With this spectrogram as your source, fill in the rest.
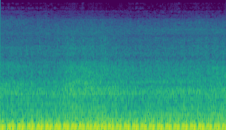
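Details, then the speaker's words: Kawasaki Vulcan Vaquero V-twin with exhaust baffles removed: lumpy idle and revs with a fast loose metallic clatter over each firing pulse from the side. Rider suspects something still loose inside the exhaust where the baffle was cut out; not confirmed. "Get a terrible rattle on this from the side when you rev it, accelerate. I think it's whoever took the baffle out, cut it out. It's like there's something loose still in there."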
